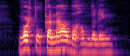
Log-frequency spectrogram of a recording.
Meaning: a root canal treatment (endodontic therapy)
- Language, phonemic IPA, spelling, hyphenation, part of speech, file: Dutch, /ˈʋɔr.təl.kaː.naːl.bəˌɦɑn.də.lɪŋ/, wortelkanaalbehandeling, wor‧tel‧ka‧naal‧be‧han‧de‧ling, noun, Nl-wortelkanaalbehandeling.ogg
